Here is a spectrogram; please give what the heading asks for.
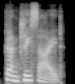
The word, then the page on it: Countryside: Indian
